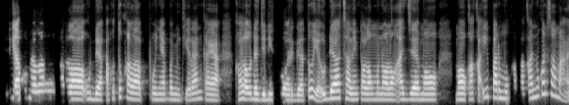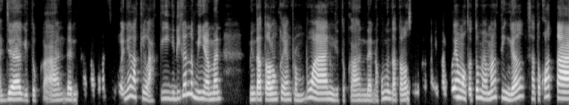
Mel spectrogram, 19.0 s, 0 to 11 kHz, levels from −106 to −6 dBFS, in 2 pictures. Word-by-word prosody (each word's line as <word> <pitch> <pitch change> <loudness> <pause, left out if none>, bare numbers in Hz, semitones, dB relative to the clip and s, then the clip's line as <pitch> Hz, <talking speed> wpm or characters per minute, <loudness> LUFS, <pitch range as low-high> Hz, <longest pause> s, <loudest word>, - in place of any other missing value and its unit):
Jadi - - -14
aku 200 - 0
memang, 220 +1 +2 0.2
kalau 200 -2 +3 0.2
udah 190 -1 +2
aku 205 - -4
tuh 260 - -2
kalau 200 -4 +4 0.2
punya 180 -1 -3
pemikiran 180 +2 -3
kayak 170 -2 +1 0.3
kalau 195 +1 +3
udah 185 -1 +3
jadi 180 +1 +2
keluarga 170 -2 0
tuh, 255 - +2
ya - - +1
udah 225 +4 +5 0.2
saling 185 -3 0
tolong 180 -1 +2
menolong 180 -1 +1
aja 185 0 -2 0.2
mau 180 0 +3 0.4
mau 185 0 +5
kakak 190 - -2
ipar, 255 -3 +3
mau 210 -1 -3
kakak 185 -1 -10
kandung 255 +8 -1
kan 365 - 0
sama 305 -3 -1
aja, 190 +5 0 0.2
gitu 165 0 -8
kan. 165 +1 -3
Dan 180 -2 +1 0.2
kakakku 170 +4 -15
kan - - -16
semuanya 295 - -5
laki-laki 215 -4 -5
jadi 205 +1 -5
kan 335 - +1
lebih 235 -10 -1
nyaman 195 +1 +1 0.5
minta 185 0 +3
tolong 180 +1 +4
ke - - -6
yang 180 0 -4
perempuan, 190 +3 +3
gitu 165 - -12
kan, 160 +1 -2
dan 160 - -1
aku 195 - -8
minta 210 -6 -1
tolong 175 +3 -1
sama 410 - -18
kakak - - -20
iparku - - -11
yang 260 - +4
waktu 205 -6 +1
itu 250 - +1
memang 220 +6 +1
tinggal 210 -2 +2 0.2
satu 200 -2 -4
kota, 275 -4 +4
190 Hz, 200 wpm, -23 LUFS, 180-220 Hz, 0.5 s, udah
